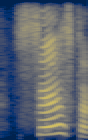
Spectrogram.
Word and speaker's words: sexta: após o almoço tá sexta com x o som do é fechado e dia da semana Então olha só essas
